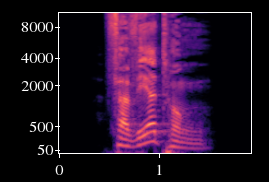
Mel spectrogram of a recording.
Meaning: exploitation, utilisation
- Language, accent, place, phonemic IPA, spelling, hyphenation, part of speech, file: German, Germany, Berlin, /fɛɐ̯ˈveːɐ̯tʊŋ/, Verwertung, Ver‧wer‧tung, noun, De-Verwertung.ogg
